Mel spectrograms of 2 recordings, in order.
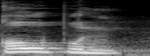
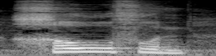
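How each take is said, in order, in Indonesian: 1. Ada bunyi q dan bunyi p. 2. Ada bunyi kh dan f yang berdesah. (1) "jangan sampai qaupun" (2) "huruf fa jelas sifat afufnya"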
